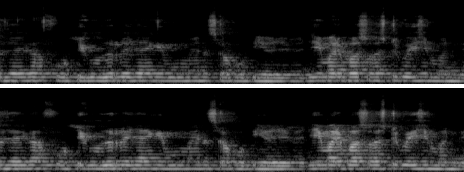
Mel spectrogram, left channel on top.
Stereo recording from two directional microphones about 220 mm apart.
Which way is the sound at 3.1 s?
15° left (ahead or behind).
